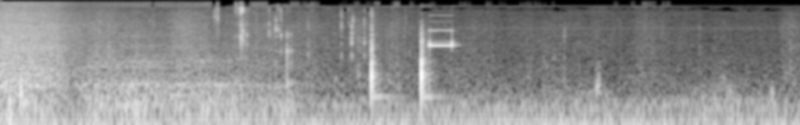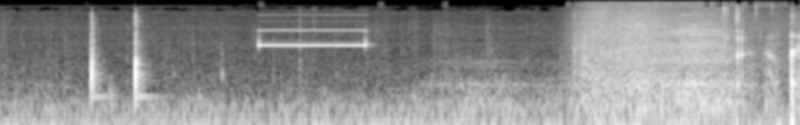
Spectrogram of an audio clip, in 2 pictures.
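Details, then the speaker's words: Soft handling clicks, then two short electronic beeps from a forehead thermometer during a simulated ASMR roleplay physical exam; thermometer beep. "Okay, so I'm now going to check your temperature. So first I'm going to pop it on your forehead."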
